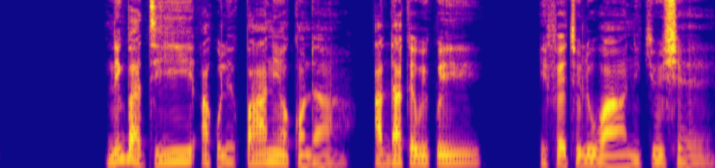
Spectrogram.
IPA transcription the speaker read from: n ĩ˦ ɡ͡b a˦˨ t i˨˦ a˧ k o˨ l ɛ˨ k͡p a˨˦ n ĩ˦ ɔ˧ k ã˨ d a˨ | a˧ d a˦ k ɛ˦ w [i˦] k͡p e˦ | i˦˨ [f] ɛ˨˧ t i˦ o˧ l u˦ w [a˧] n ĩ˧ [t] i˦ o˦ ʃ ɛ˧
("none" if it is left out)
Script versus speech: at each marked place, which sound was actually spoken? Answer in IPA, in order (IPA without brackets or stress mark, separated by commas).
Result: i˦, f, a˧, k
